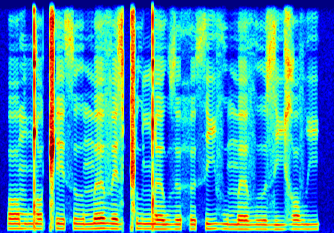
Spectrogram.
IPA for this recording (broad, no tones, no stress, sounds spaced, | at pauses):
ɔ m ŋ͡ǃ ɔ ǁ e θ ʊː m ɜ v ɛ z ǁ u ŋ͡ǃ ɜ w ð ɵ h ɵ θ i v u m ɜ v ʊː z i ɣ ɔ v i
